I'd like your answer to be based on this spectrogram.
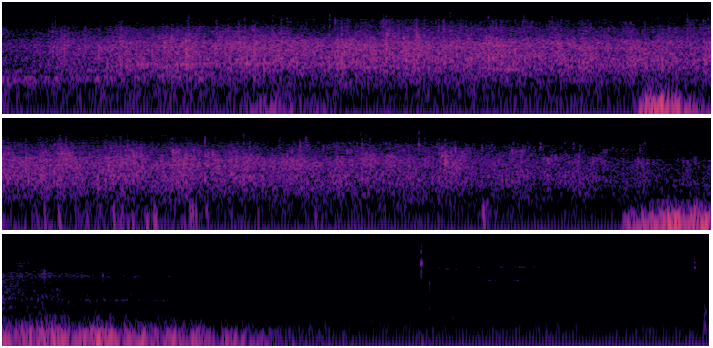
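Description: A church congregation claps, a broad wash of applause that holds for several seconds, then thins out and fades to quiet with a few scattered claps and low murmuring.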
